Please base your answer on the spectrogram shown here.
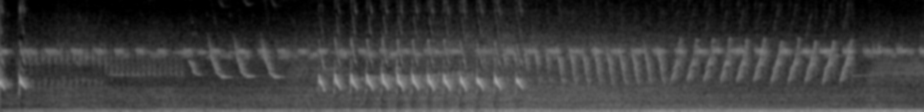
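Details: A young white-eye, starting to learn its song. Opens with a few thin high whistles, then about ten loud clipped notes in an even run. A fainter, longer series of similar notes follows to the end, over a low rumbling hum.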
